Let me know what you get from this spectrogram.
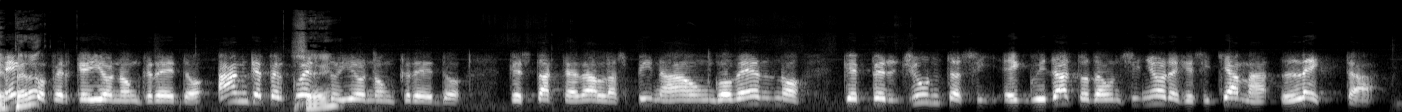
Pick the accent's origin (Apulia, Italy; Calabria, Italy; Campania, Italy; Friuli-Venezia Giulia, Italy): Calabria, Italy; Cosenza; now in Rome, Italy; io sono nativo di Cosenza, sono calabrese di origine, romano di adozione.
